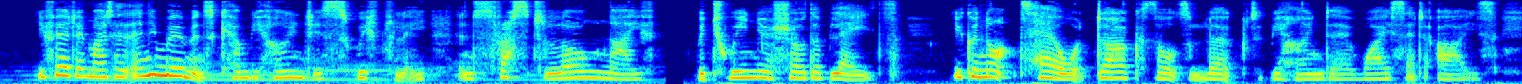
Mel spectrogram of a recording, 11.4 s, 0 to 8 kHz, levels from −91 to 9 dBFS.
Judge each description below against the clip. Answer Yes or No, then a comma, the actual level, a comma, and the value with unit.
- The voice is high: Yes, high, 215 Hz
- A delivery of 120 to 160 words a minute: No, average, 175 wpm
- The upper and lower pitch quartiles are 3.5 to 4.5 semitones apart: Yes, average, 4.1 semitones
